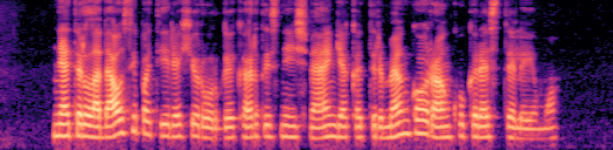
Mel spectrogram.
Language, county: Lithuanian, Kaunas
